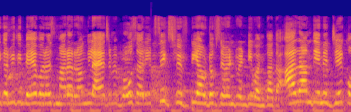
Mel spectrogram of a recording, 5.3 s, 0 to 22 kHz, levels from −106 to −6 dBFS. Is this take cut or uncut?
cut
